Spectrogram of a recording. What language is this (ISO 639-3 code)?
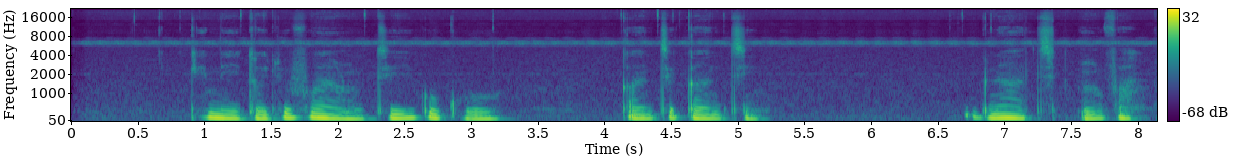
yor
